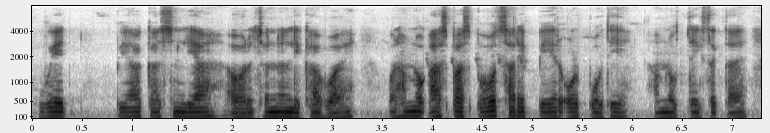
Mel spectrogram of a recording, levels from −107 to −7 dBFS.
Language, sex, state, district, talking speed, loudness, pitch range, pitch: Hindi, male, Meghalaya, West Garo Hills, 140 wpm, -21 LUFS, 105-115 Hz, 110 Hz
